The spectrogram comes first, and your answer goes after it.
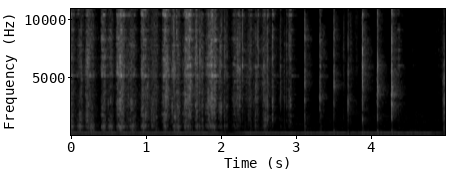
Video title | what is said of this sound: BEIGNETS CUISSES DAMES OU DOIGT DE LA MARIÉE | ils ont bien réussi bien croustillant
